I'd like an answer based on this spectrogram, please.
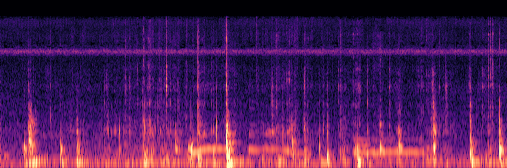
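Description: Plastic spoons stirring slime in bowls, a string of irregular clicks and knocks against the bowls. A quiet voice is heard between the clicks.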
